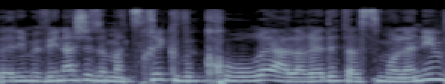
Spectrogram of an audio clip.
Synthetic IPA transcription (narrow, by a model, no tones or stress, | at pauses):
animevinaʃezemat͡sχikvekʰo̞ʁealaʁed̪etalsmo̞lanim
